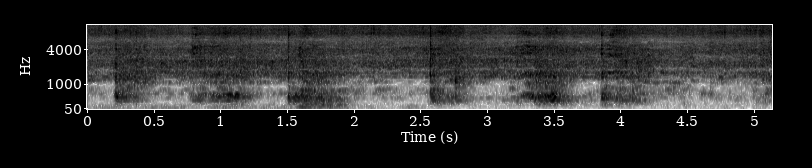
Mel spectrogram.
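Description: Chicken, potato and chopped banana flower sizzling in oil in a frying pan while a spatula scrapes and stirs them in repeated strokes. The meat is being fried down to the stage where its oil starts to separate.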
